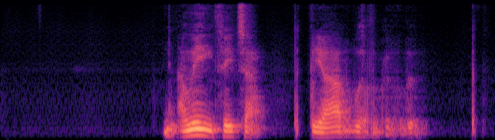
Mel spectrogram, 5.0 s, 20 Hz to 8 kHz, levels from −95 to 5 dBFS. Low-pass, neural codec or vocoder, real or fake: 7.2 kHz; codec, 16 kHz, 0.5 kbps, FunCodec, trained on LibriTTS, 25 frames a second; fake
